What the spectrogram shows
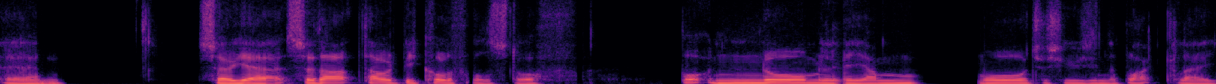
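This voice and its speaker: In a northern English accent, a man speaks very slowly with long, frequent pauses, at a medium pitch in a dark, mellow tone with fairly even intonation, his sound dry and close with no echo against a quiet background. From northern England, Southport, Lancashire. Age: 60s. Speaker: ceramic artist. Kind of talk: casual interview. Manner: halting.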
